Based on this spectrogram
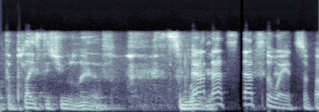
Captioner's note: laugh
